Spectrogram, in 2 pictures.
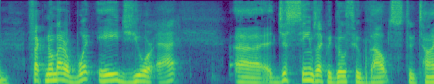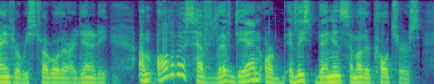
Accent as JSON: {"language": "English", "country": "United States", "also_born_or_lived": "Latin America", "said": "I am an American"}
